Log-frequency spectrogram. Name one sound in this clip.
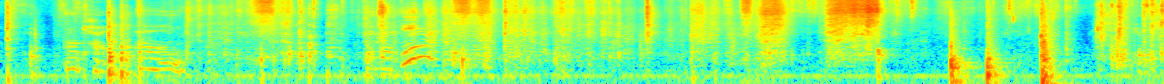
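A cardboard tube knocks on a table.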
